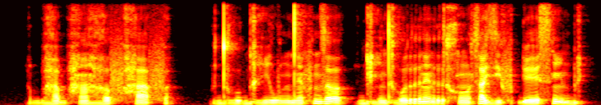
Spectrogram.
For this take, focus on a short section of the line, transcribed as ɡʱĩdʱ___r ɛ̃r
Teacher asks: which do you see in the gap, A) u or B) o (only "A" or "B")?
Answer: B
